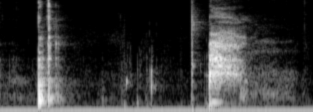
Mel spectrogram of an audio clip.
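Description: Sipping iced coffee through a straw: a short sip sound, a few small mouth clicks, then a breathy exhale near the end.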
